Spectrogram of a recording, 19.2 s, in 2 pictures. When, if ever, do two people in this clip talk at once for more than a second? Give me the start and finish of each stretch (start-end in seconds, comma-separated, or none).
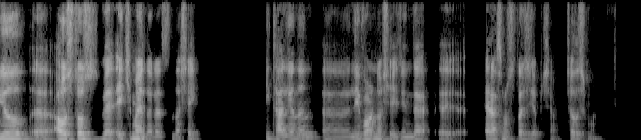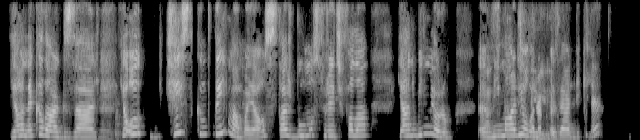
16.8-18.0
